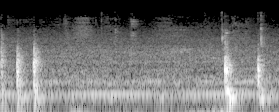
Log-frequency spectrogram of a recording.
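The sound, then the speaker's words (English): Two quick knocks on a door, the door of the character Akra in a role-playing game, a pause of nearly three seconds, then two more knocks, sharp over a low steady hum. “I think I'm going to go to Akra and knock on her door.”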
